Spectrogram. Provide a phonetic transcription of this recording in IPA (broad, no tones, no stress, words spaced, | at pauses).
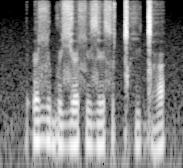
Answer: ʔɛɮɨbwe ʑɛɬi zesu ǀʰiɡ͡ǀa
